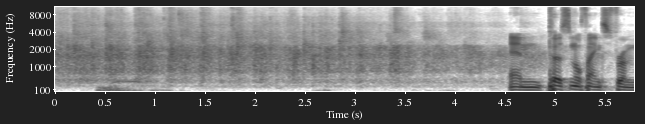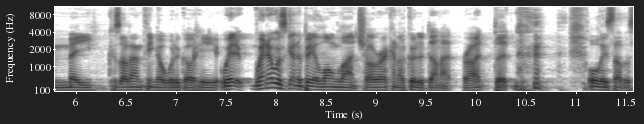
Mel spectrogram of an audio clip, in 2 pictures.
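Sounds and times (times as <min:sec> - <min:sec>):
round of applause: 0:00.0 - 0:05.0
speech: 0:04.6 - 0:11.5.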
